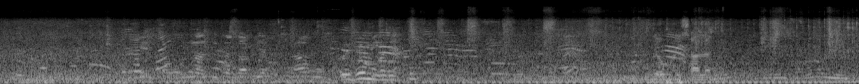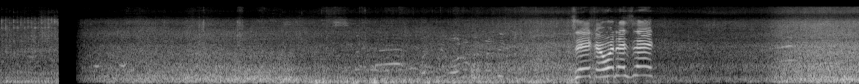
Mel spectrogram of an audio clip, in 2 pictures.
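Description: Waves wash onto a beach.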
